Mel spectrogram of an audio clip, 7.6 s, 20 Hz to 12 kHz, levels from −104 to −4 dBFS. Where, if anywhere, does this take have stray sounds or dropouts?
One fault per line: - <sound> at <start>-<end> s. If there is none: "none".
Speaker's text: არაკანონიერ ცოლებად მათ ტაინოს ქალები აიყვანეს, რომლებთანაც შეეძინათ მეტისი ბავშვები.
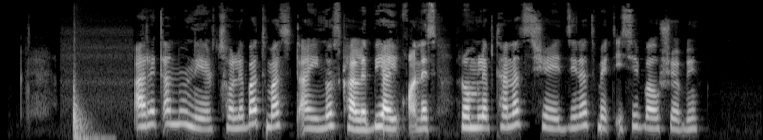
- thud at 0.7-1.2 s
